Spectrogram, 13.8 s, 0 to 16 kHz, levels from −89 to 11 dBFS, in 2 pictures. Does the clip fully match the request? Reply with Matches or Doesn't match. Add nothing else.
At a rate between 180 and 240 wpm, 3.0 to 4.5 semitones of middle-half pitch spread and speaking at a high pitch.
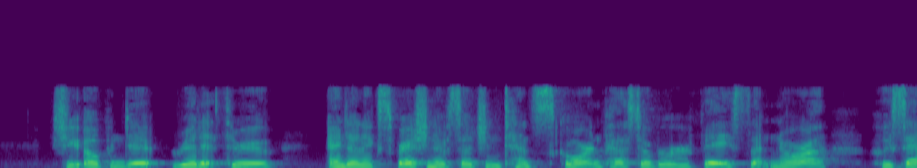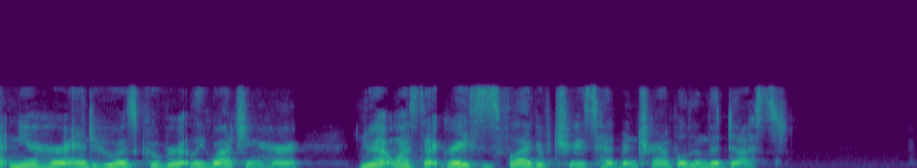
Matches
